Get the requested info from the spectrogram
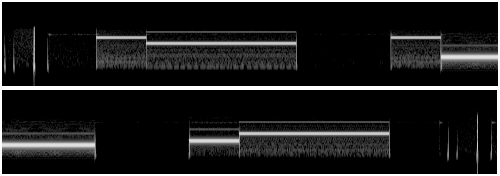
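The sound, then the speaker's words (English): Three pairs of steady electronic emergency dispatch pager alert tones, each a short higher pitch followed by a longer lower one, separated by brief gaps, loud and clear with faint clicks at the start and end. “Ridgebury EMS, Greater Valley for ALS, Guthrie, disregard your tones.”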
